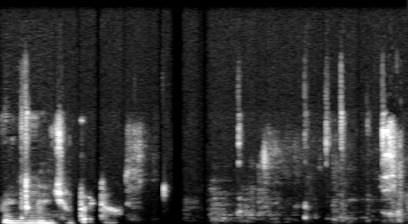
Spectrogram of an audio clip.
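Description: A brief murmur from a voice lasting about a second at the start, then a few faint, scattered clicks.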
